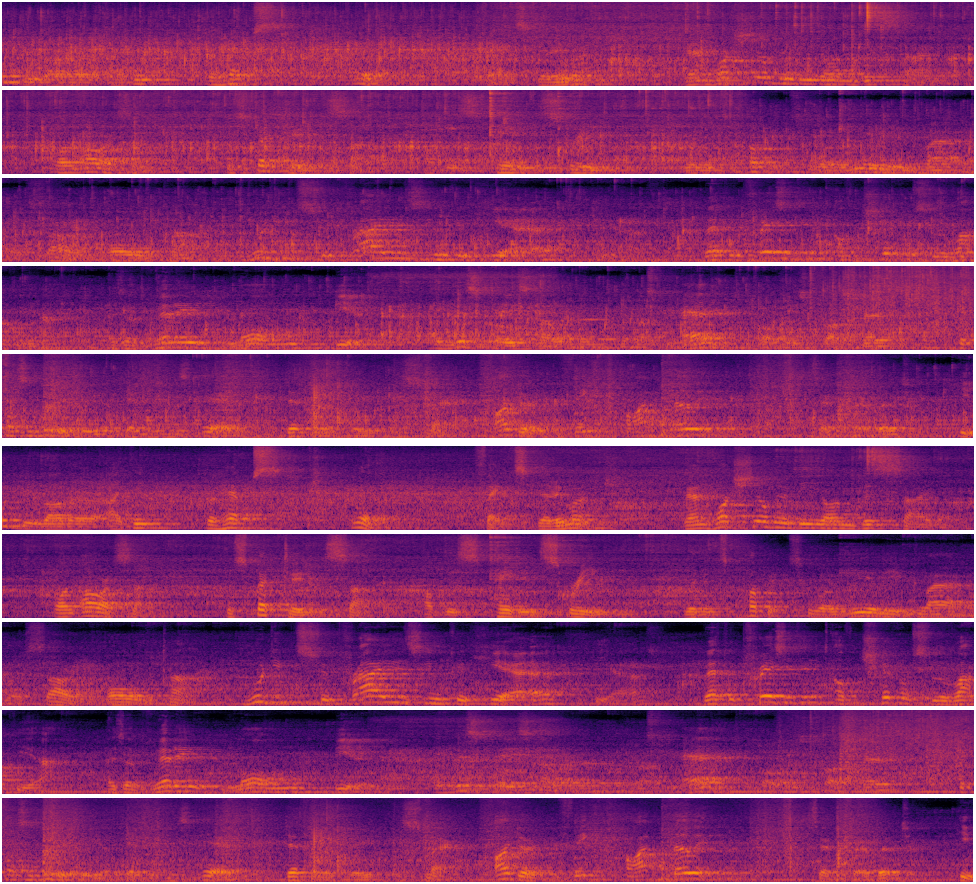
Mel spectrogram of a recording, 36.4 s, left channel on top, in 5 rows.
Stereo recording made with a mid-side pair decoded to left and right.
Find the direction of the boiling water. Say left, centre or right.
left.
